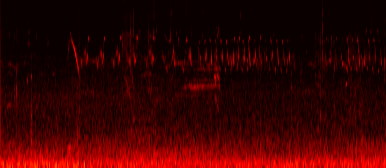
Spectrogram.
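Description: Small birds calling: a single falling whistle about a second and a half in, then fast strings of high chirps, over a steady low outdoor rumble.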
